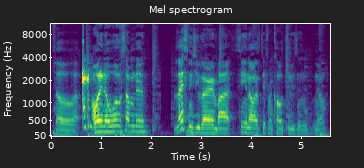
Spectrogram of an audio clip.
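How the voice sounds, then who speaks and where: A man's voice: medium pitch, brisk, pushed and bright, soft background music. A man hosting an interview, asking questions in a casual, loose way. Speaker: interview host.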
